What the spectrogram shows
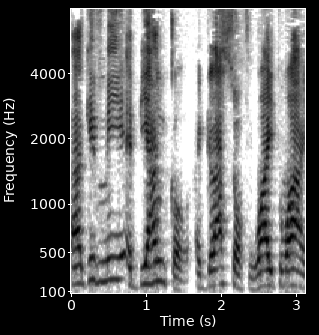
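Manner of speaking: ordinary talk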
